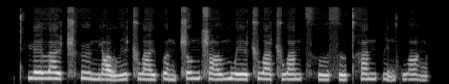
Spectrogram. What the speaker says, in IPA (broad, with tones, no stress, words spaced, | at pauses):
t̪ʰɥɛ˥la˥˧ɪ̯ʈ͡ʂʰɻ̩˥˩ n̪jɑ̰˨˩ʊ̯li˧˥ʈ͡ʂwa˧˥ɪ̯ pə̰˨˩nʈ͡ʂɤ˥ŋʂɑ˧˥ʊ̯n̪we˧˥ɪ̯ ʈ͡ʂwä˥˩ʈ͡ʂwa˥nt͡sʰɹ̩˧˥ sɹ̩˨˩t̪ʰa˥npḭ˨˩nkwɑ˥˩ŋ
